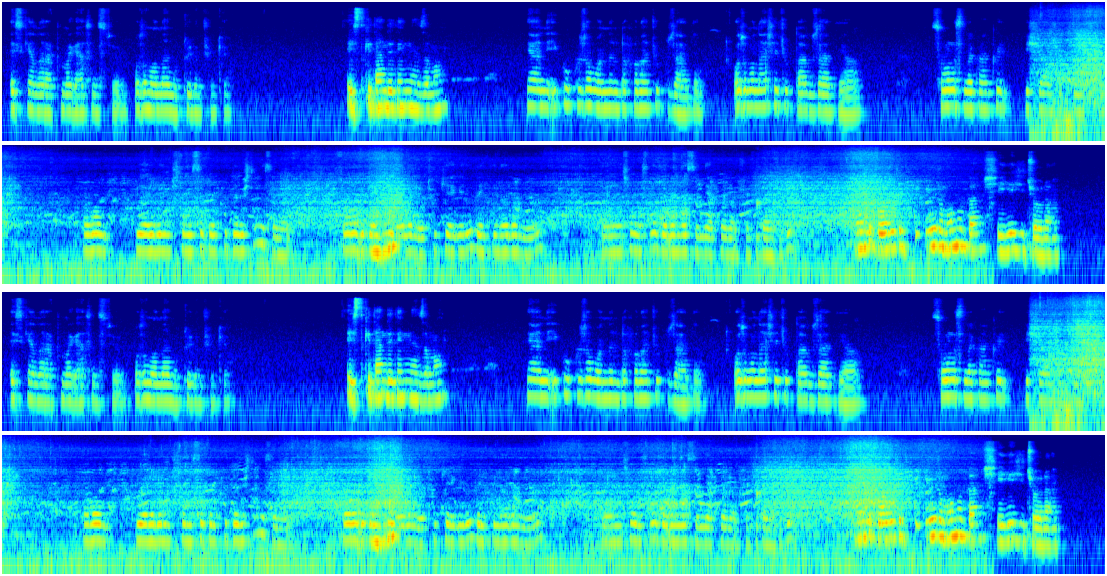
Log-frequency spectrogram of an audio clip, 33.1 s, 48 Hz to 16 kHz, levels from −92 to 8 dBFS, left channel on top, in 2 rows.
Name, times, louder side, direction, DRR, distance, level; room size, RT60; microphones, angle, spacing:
voice 1, 0.0-3.5 7.9-10.5 11.0-12.9 14.0-16.6 17.8-18.2 18.5-20.9 21.5-24.7 25.5-28.5 29.4-29.7, equal, 15° left, 0.6 m, -36 dB
voice 2, 5.2-6.7 22.1-22.4 29.3-32.4, left 1 dB, 50° right, 1.3 m, -29 dB
sound 1, 15.4-31.4, right 3 dB, 85° right, 1.4 m, -39 dB
6.4 x 2.7 x 2.3 m
head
